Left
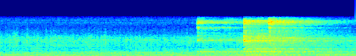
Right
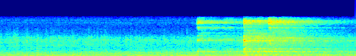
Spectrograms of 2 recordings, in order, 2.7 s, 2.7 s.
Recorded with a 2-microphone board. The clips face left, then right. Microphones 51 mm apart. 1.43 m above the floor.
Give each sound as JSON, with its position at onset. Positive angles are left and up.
{"t": 1.5, "sound": "a dropped coin", "side_deg": -20, "distance_m": 1.7}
